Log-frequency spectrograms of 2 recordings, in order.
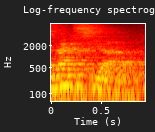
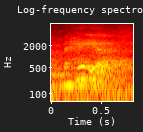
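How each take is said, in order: First: The name is pronounced as spelled, with an x. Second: The name is pronounced the local way. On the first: The speaker is just passing through. "you might read it as" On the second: The speaker is from the town. "the local pronunciation is something else entirely"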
